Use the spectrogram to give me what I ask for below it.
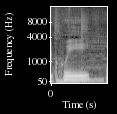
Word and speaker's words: Cui: And of course, you could follow me, Brian Kui, last name is spelled C-U-I, on LinkedIn.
